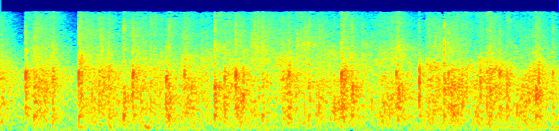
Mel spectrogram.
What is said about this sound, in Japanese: ちょっと皆さんぜひ、お二人にちょっと拍手かなんかしてください。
